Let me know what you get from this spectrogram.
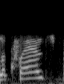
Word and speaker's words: LeClance Brook: What do the locals, what do the locals call it? Lecontra? – It's called LeClance Brook. LeClance Brook, okay. Because sometimes, you know, local pronunciation is what we should be using because it's not written that way, but that's neither here nor there.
